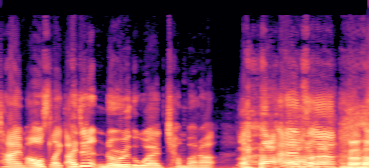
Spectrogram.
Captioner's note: speaking in Japanese; all chuckling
